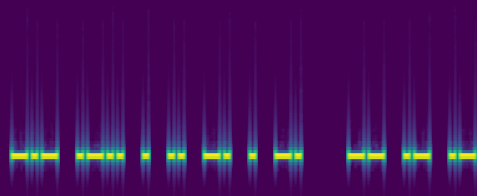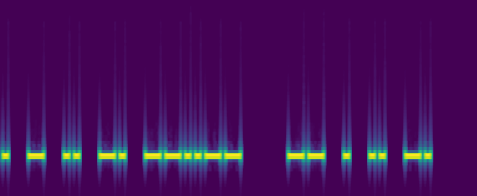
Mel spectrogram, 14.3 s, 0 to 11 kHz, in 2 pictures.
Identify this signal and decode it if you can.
Morse code, heard as a keyed tone, about 16 wpm, 700 Hz. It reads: KLEINEN MARTIN, MEIN
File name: Morsekurs / Witze / Witz 05. Dezember 2017, 70 F80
